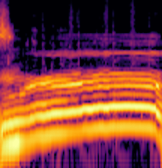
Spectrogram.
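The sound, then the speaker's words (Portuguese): A cow in India lets out one long, loud moo lasting about two seconds, a steady low bellow that rises slightly in pitch before cutting off abruptly, with no talking. “Calma, entrou uma vaca.”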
